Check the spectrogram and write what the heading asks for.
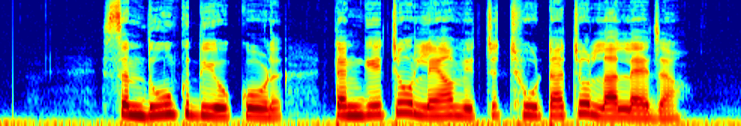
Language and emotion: Punjabi, neutral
